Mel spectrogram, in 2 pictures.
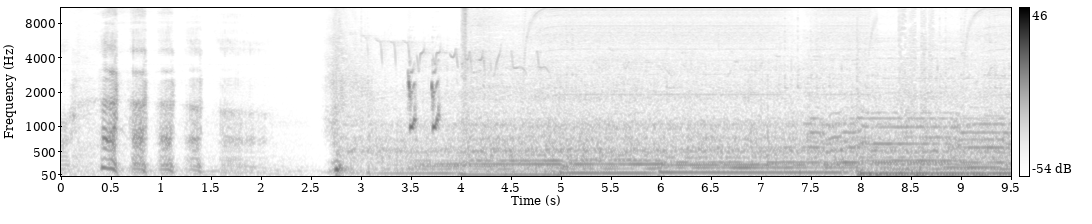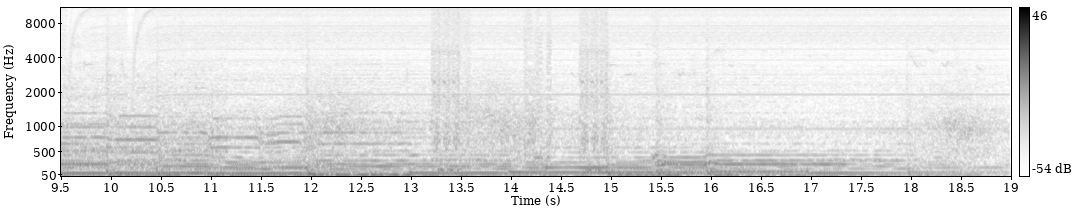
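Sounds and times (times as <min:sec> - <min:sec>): quick chirping effects: 0:02.9 - 0:05.2
synthesized background music: 0:02.9 - 0:19.0.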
